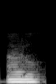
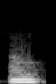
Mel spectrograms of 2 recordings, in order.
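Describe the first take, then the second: The two takes are said the same way.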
